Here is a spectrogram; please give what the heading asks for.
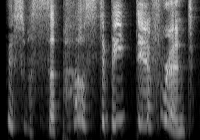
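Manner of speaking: high, broken sob; sobbing. A narrator's reading. Kara breaking down to Frisk, high and sobbing. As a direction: cry it out, pitch way up. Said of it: "he sobbed".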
